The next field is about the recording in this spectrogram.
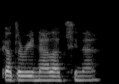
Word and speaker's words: Katerina Laciná: In Czech it would be Kateřina Laciná, but for internationals it's Katerina Laciná.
